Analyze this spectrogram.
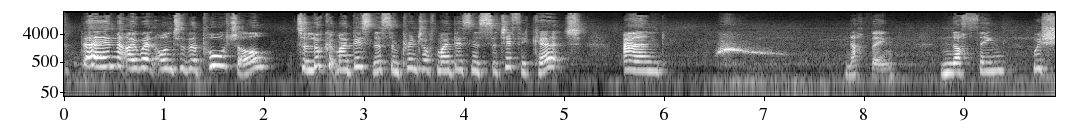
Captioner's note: whistles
